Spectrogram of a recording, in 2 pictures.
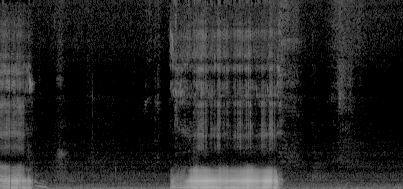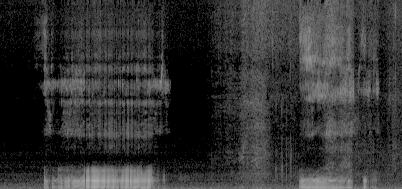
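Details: Sleeping dog snoring, possibly dreaming: three long, loud, rattling snores, each about two seconds, separated by quiet pauses; ordinary snoring.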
